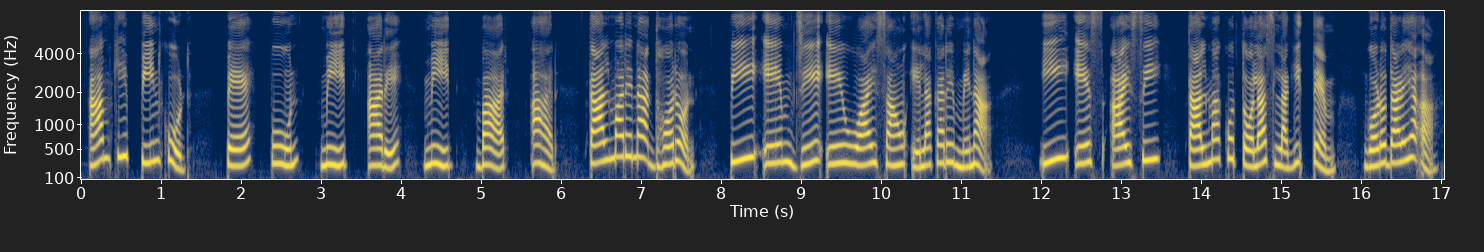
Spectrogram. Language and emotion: Santali, neutral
